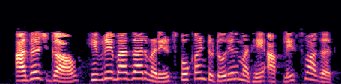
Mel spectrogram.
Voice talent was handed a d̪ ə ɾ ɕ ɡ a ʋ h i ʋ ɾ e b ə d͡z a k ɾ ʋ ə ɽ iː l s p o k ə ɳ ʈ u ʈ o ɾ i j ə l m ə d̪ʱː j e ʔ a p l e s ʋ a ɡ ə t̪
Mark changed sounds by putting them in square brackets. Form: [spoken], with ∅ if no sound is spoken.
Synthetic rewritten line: a d̪ ə ɾ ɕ ɡ a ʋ h i ʋ ɾ e b [a] d͡z a [∅] ɾ ʋ ə [ɾ] iː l s p o k ə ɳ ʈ u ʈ o ɾ i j ə l m ə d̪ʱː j e ʔ a p l e s ʋ a ɡ ə t̪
